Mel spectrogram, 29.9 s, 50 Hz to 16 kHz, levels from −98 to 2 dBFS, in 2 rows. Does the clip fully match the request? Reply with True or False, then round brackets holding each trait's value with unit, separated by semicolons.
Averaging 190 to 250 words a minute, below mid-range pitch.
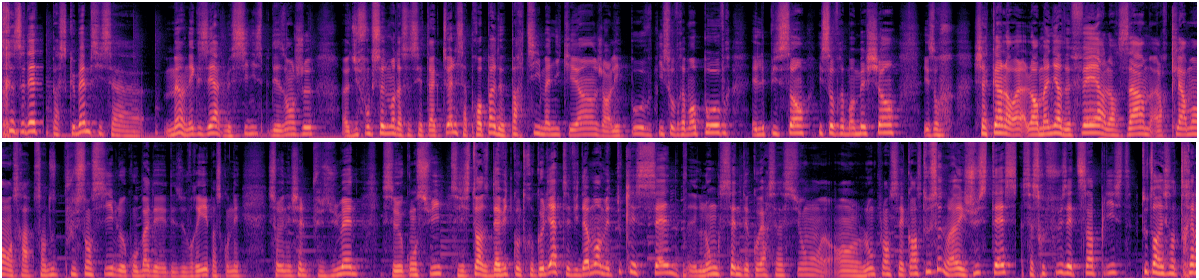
False (220 wpm; 160 Hz)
